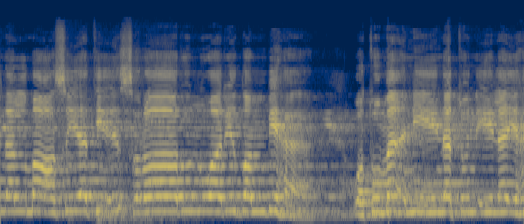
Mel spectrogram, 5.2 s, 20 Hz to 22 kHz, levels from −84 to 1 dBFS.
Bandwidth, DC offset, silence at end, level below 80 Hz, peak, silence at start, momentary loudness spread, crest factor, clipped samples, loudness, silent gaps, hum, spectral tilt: 14.5 kHz; under 0.1%; 0 s; -74 dBFS; 0 dBFS; 0 s; 6 LU; 18 dB; under 0.1%; -16 LUFS; none; none; -2.5 dB/octave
